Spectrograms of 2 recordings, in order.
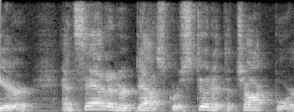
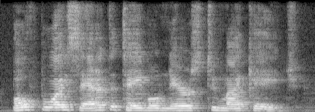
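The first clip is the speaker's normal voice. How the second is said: plain reading voice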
